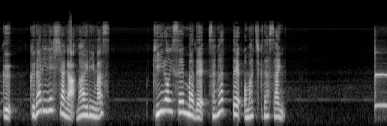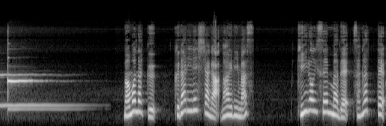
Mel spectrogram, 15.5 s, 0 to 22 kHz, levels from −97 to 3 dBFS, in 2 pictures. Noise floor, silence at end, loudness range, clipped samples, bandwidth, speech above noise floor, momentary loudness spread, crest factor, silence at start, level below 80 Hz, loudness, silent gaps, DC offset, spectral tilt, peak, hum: -70 dBFS; 0.05 s; 4 LU; under 0.1%; 12 kHz; 51 dB; 11 LU; 20 dB; 0.05 s; -80 dBFS; -19 LUFS; none; under 0.1%; -4.5 dB/octave; 0 dBFS; none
